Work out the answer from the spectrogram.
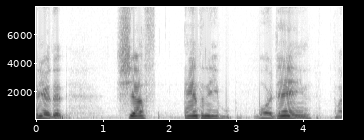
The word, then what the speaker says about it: Bourdain: I gotta say right here that Chef Anthony Bourdain am I pronouncing that right yes yeah uh he tells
